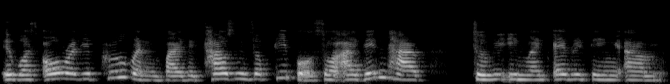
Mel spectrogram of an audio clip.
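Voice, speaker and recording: A woman's voice: on the high side, moderate pace. A woman with a non-native English accent giving a personal testimonial as a panelist, on a lo-fi online call. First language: not English. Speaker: talk show panelist, online business owner.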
